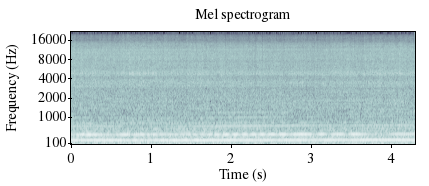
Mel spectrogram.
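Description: A race car engine in a racing video game holds a steady, loud drone throughout, with sustained tones and no clear revving or gear change.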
